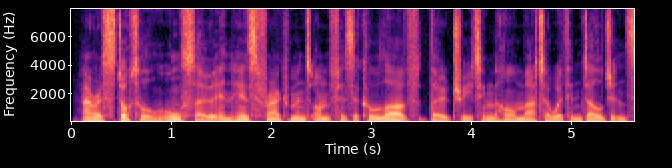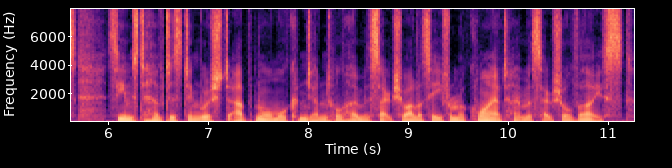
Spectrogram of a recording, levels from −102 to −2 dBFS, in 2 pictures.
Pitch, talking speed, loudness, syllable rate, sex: 105 Hz, 140 wpm, -19 LUFS, 5.4 syllables/s, male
